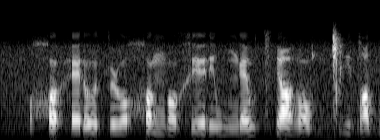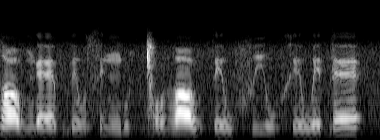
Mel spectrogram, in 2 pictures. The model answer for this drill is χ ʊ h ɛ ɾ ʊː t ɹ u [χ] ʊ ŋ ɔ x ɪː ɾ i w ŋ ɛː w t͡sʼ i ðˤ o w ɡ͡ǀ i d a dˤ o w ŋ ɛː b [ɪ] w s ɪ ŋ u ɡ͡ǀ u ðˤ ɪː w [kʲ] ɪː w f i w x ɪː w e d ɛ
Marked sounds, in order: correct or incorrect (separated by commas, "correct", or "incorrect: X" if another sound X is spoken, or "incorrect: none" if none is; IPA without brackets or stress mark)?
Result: correct, incorrect: ɪː, incorrect: t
